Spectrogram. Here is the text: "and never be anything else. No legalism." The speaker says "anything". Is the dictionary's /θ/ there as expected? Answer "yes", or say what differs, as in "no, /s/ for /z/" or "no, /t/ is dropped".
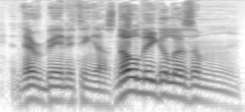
yes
